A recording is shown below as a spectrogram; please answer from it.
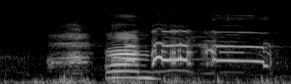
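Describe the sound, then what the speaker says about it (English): Farm geese honk loudly and close by, giving several harsh, nasal calls in a row. The calls overlap slightly against a low background rumble. "He finds that geese are loud and a little obnoxious at times."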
